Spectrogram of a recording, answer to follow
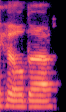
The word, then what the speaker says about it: Hilde: I'm sorry, Hilda. It's spelled like it's Hilde, but it's Hilda.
